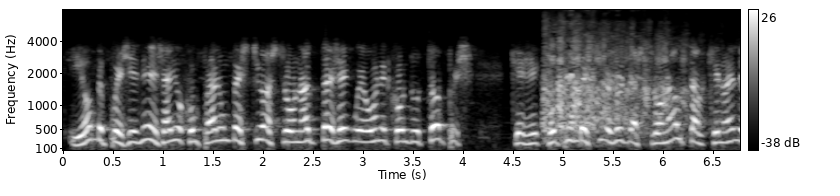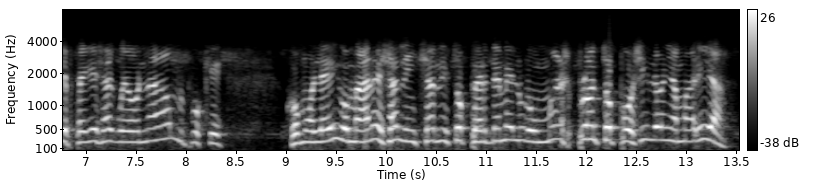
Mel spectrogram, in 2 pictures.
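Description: An old mountain man from rural Colombia, rambles in an extremely high voice. He is folksy, agitated and foul-mouthed, repeating himself as he goes. The prank-call audio is muffled and clearly noisy. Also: fairly even intonation, quick pace. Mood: agitated, rambling. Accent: Colombian, Antioquia. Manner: folksy, rambling, swearing, repetitive. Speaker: prank caller. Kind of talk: prank phone call, improvised character. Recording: muffled, very noisy phone recording with clicks.

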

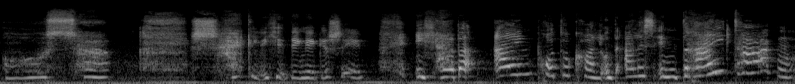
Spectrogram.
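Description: Flustered officious secretary lady, really high voice, clipped precise little reports, radio play style. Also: slow pace, bright, forceful tone, full character voice. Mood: alarmed, earnest. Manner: clipped, report-like, fussily precise, breathlessly earnest. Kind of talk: German radio play acting.

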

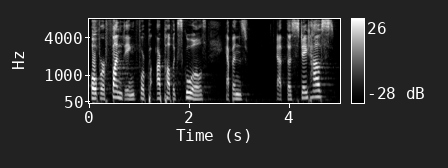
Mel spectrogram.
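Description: A woman, a school committee member, asking a measured, explanatory question from the audience in a large function room. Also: lowish voice. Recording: long reverb in a large room.

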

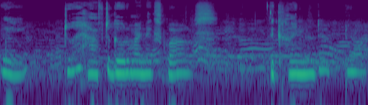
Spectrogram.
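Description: Breathy, high-pitched obsessive shy schoolgirl played by a woman. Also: crowd noise, lightly acted. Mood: hushed pining. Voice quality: breathy, whispery. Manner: giggly, halting. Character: shy, obsessive, lovesick yandere schoolgirl, timid and possessive. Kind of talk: intimate roleplay audio, breathy murmuring to herself. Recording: noisy, crowded ambient background.

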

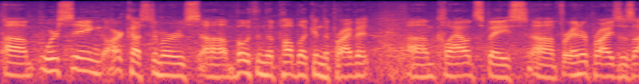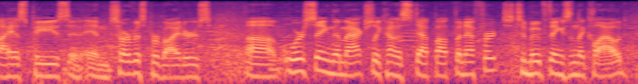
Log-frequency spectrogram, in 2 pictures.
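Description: Gravelly man amid expo crowd. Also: on the high side, fairly even intonation, moderate pace. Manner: lots of "um" fillers, gestures while talking. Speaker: company executive guest. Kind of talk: trade show interview. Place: busy expo hall floor. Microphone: handheld mic held by interviewer. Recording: noisy crowded expo hall. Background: crowd chatter.

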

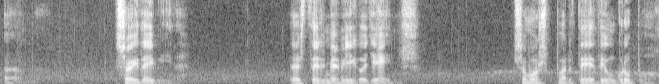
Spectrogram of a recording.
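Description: A calm leader of hungry survivors in a video game. His mid-range voice has a Castilian Spanish accent. He talks in a measured, placating way, with slight ambient noise behind him. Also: medium pitch.

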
